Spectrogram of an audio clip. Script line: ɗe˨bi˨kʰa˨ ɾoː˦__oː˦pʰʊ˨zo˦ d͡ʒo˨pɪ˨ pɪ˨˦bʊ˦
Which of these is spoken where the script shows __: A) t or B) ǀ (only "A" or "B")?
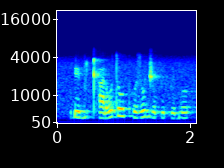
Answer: A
